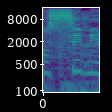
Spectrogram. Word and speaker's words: CEWE: L'application CV Photo va vous intéresser. Avec elle, plus besoin de trouver une boîte jaune pour que votre correspondance arrive à bon port. Alors CV Photo, qui s'écrit C-E-W-E plus loin photo,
